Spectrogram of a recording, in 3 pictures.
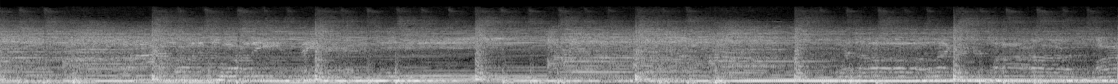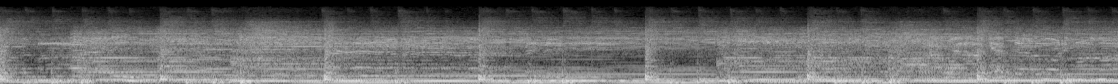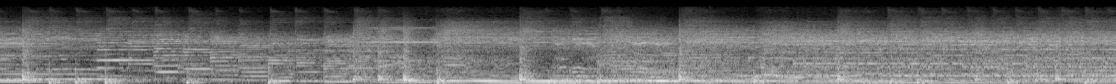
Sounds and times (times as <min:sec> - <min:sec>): Psychedelic rock: 0:00.0 - 0:33.5.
